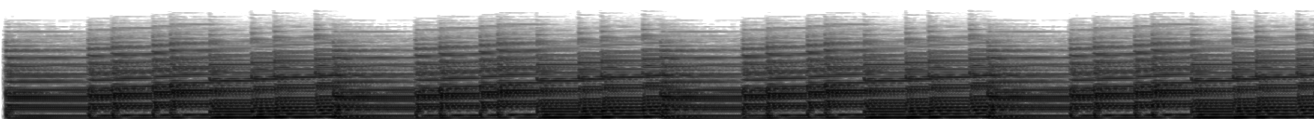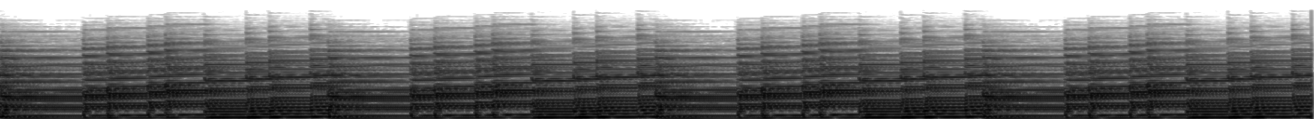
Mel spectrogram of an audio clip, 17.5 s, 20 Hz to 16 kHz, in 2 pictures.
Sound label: vocal planet deep breath, midi; Vocal Planet 110 Deep Breath2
